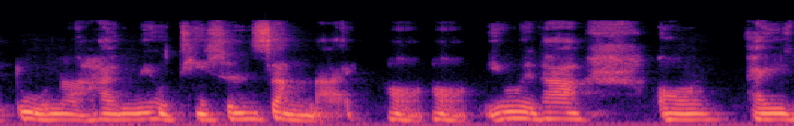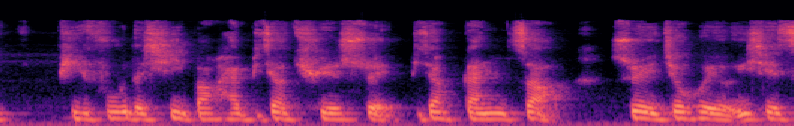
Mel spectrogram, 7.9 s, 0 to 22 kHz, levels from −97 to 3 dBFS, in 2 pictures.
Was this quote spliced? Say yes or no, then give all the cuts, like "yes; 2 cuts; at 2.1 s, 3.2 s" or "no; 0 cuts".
yes; 1 cut; at 2.2 s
